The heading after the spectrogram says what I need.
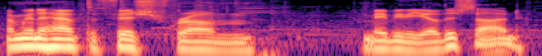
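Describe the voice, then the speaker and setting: A man's voice: on the low side, lively intonation, brisk, vocal fry. A man doing casual solo commentary on a gaming stream, muttering to himself with playful asides. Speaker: game streamer.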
